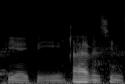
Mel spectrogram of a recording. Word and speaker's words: Pape: It is Pape. I just heard the the stadium announcer.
